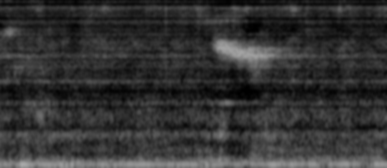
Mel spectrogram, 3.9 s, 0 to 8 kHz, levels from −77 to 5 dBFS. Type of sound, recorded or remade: remade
